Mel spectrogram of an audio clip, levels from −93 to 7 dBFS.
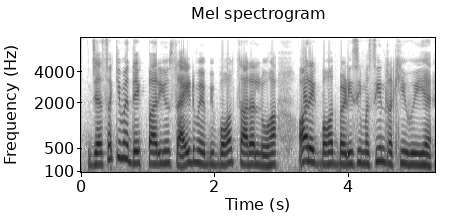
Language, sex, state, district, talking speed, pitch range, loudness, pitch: Hindi, female, Bihar, Katihar, 250 wpm, 200-220 Hz, -13 LUFS, 205 Hz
